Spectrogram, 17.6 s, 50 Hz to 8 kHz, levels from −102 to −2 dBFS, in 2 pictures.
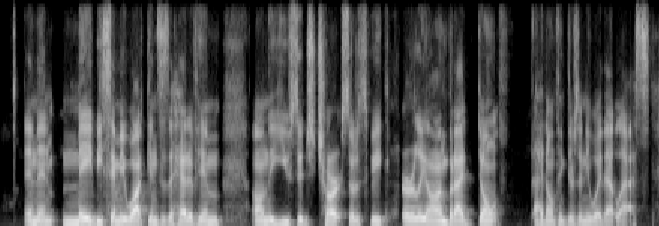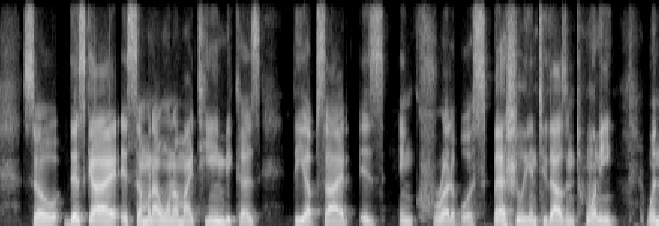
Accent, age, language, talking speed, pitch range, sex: American, 30-49, English, 165 wpm, 105-130 Hz, male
